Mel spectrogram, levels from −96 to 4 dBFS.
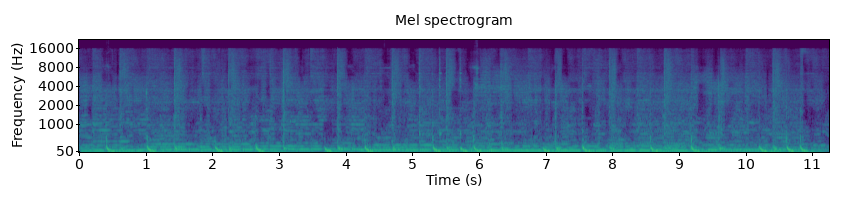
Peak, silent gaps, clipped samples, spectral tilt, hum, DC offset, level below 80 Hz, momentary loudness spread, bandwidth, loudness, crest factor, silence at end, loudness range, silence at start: -24 dBFS; none; under 0.1%; -5 dB/octave; none; under 0.1%; -40 dBFS; 3 LU; 16 kHz; -39 LUFS; 12 dB; 0 s; 1 LU; 0 s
